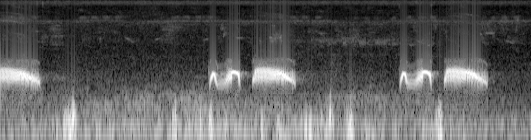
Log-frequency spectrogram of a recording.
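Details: A wild spotted dove targeted by trappers gives a long husky coo, then two phrases of a tremulous double note followed by a sustained, gently falling coo, over faint low knocking.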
